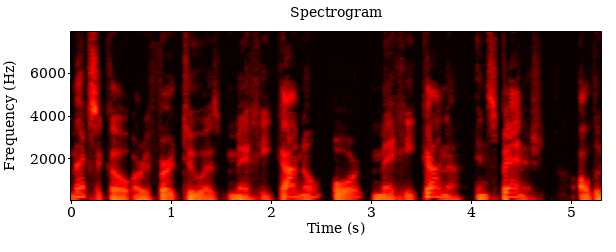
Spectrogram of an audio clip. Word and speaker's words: Mexicano: While X is usually pronounced as X inflexible, it is pronounced as a throaty H in the words Mexico, Mexicano, and Oaxaca, which is a state in Mexico. So, can you try saying Mexicano? It is called Mexicano.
